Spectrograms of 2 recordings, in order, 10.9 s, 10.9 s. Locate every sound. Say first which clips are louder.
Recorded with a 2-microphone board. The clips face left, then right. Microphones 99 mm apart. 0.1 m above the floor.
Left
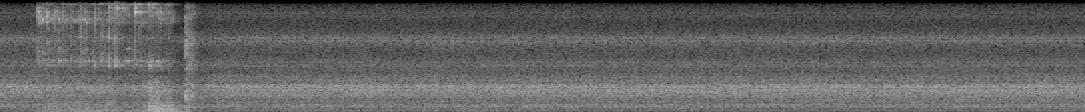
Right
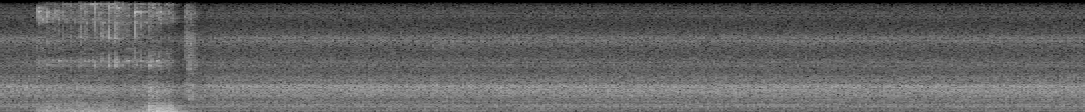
0.4 s keys jangling: right 2 dB; 45° right (ahead or behind), 1.5 m; by 1.8 s 15° right (ahead or behind), 1.2 m
1.9 s a snare drum: left 5 dB; 70° left (ahead or behind), 1.8 m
